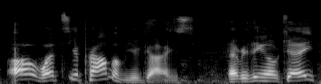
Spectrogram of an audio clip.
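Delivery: high, loud sarcastic jeer; mocking taunt. Eliyahu taunting the prophets of Baal, loud mockery. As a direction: needle them with fake concern.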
